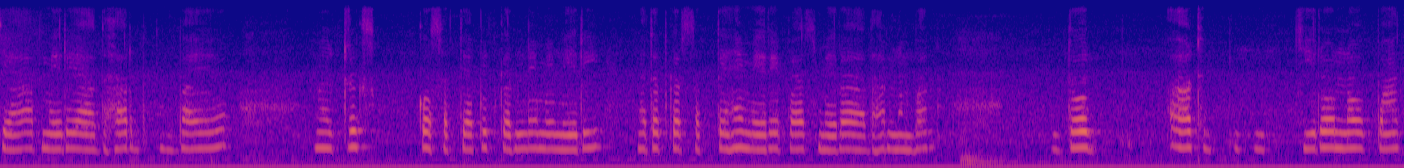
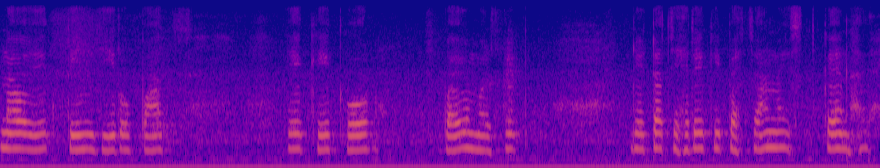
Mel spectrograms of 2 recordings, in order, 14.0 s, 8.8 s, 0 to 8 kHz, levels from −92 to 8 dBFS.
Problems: constant background noise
